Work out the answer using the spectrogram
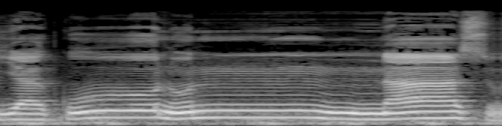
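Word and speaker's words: يَكُونُ النَّاسُ: নুন নুন পেশ নুন, নুন আলিফ জবর না, ইয়াও মা ইয়াকুনুন না, সিন পেশ সু, ইয়াও মা ইয়াকুনুন নাসু, ইয়াকুনুন এখন গুণনা করবেন।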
